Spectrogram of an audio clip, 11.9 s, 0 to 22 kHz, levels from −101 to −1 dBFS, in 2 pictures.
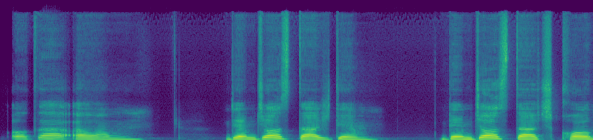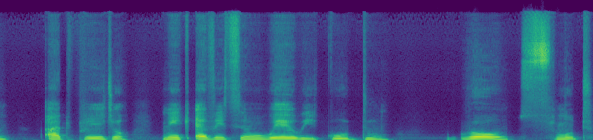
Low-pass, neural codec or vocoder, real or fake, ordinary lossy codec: none; autoencoder, 48 kHz, 32 numbers a frame, DAC-VAE, trained on Japanese speech; fake; none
